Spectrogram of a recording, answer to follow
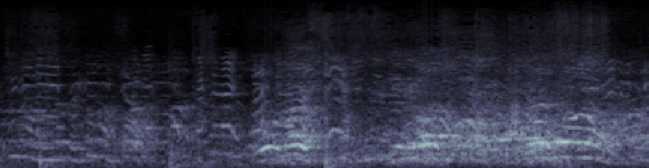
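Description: Several voices shouting and calling at once around a football pitch, getting louder about two seconds in as the shouts pile up into a din.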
